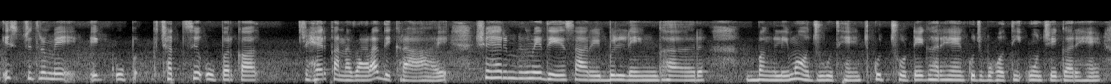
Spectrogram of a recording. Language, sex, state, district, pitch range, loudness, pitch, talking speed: Hindi, female, Chhattisgarh, Jashpur, 200-235 Hz, -15 LUFS, 210 Hz, 190 wpm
